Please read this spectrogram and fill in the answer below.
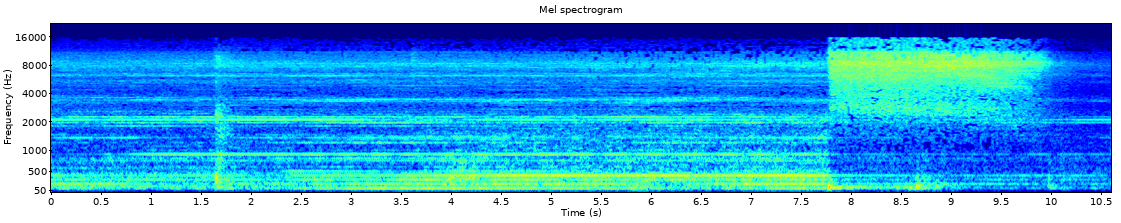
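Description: DZ-600/2SB double-chamber vacuum packing machine running its cycle: the vacuum pump hums steadily while the chamber is evacuated, with a single click a couple of seconds in. About eight seconds in a loud hiss breaks out and fades over about two seconds, air rushing back into the chamber as the vacuum is released after the seal.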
